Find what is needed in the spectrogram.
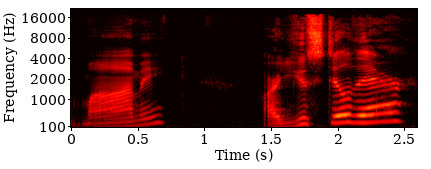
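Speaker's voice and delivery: put-on a child checking that mommy is near; little girl's voice. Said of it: "this little voice comes from that bunk".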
